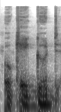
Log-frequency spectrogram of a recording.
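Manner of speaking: lightly voiced dim deep guy; dopey deep voice. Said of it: "And I go".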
